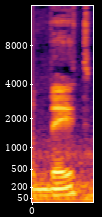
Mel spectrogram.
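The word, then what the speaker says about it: ב: So beit can sound like b or v.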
